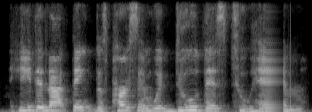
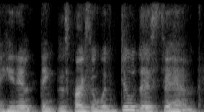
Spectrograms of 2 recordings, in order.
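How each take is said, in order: First: The sentence is said with strong, forceful emphasis. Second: The sentence is said in a plain, even way.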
